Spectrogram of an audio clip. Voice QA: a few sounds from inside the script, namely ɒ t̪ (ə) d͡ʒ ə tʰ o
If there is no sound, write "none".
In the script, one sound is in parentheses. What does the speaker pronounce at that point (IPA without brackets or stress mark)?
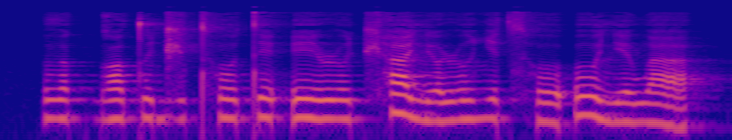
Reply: ʊ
